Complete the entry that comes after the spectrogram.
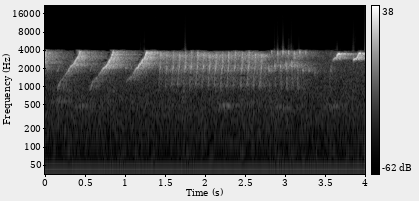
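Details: Timbrado canary from Greece, 2009, singing: three quick rising whistled sweeps about every 0.4 seconds, then a fast rattling trill and a brief high whistled ending.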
